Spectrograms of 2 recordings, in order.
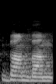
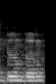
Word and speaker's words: Bum Bum: and true baby um bum bum cream excuse me i should know the pronunciation at this point it's boom boom cream sol de janeiro okay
